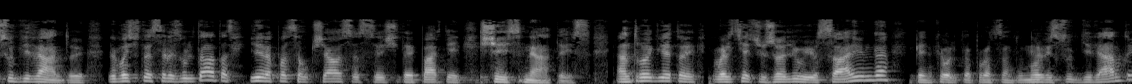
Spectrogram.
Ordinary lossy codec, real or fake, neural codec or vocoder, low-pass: MP3, 32 kbps; fake; codec, 44.1 kHz, 2.6 kbps, SNAC; 10.8 kHz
